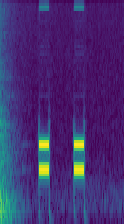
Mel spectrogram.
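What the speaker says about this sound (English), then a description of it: "activate the phone, put the random phone number that you would have got from the television earlier" Two short, loud dual-tone keypad beeps from a phone being dialed in the puzzle game Agent A, evenly spaced after a brief stretch of low rustle, with no voices.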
